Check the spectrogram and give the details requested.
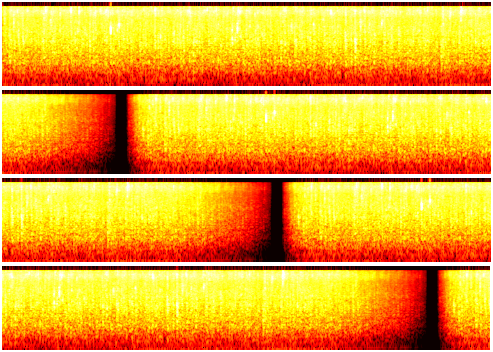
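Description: Heavy rain pouring steadily, a dense hiss with scattered drop ticks. It fades briefly to silence and back in about every nine and a half seconds, three times.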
